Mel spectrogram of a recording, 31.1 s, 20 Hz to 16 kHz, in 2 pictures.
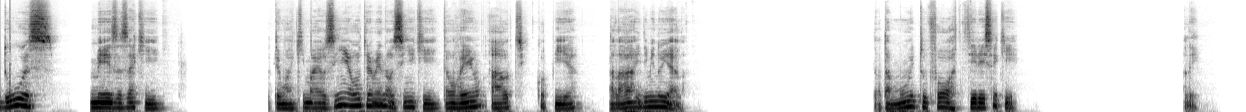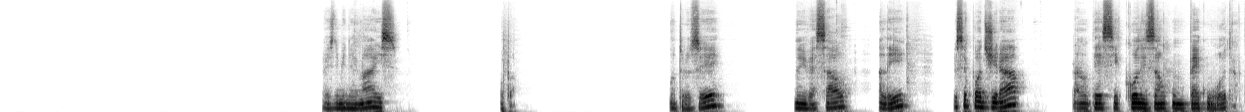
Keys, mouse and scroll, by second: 6.5 alt+click, 8.4 alt+click, 9.3-10.6 alt+drag, 11.9 alt+click, 13.2-15.4 alt+drag, 15.8-17.9 alt+right drag, 16.3 w, 16.6 d, 18.6-19.9 right drag, 19.0 w, 20.5-21.6 drag, 22.5 ctrl+z, 23.8-25.9 ctrl+drag, 26.4-27.7 ctrl+right drag, 26.7 s, 28.6-30.8 right drag, 28.7 d.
